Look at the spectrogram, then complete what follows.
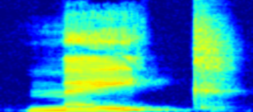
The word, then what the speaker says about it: make: aparece what can make make sem pronunciar o e me Feel This Way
